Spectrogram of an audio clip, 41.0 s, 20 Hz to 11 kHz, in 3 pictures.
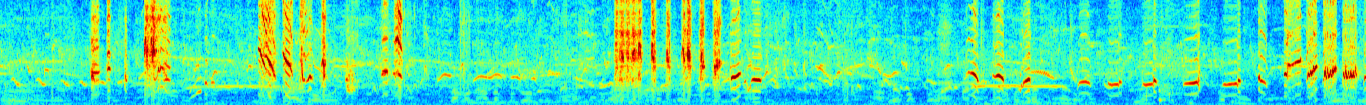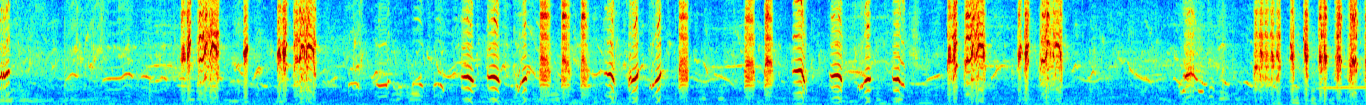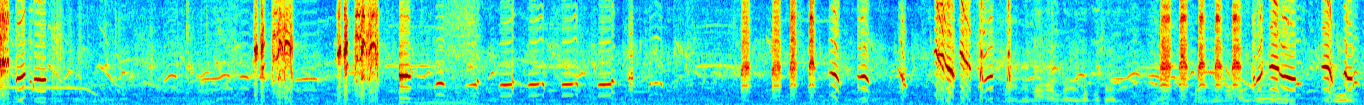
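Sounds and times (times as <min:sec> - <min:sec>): bird whistled song: 0:00.0 - 0:40.9
harsh rasping bird notes: 0:29.3 - 0:34.0.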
